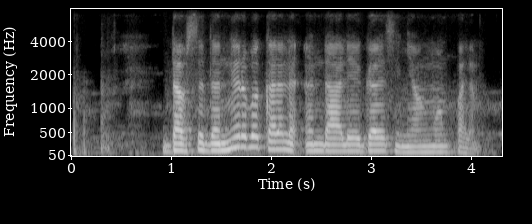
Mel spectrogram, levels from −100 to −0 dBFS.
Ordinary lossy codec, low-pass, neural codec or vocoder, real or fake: Opus, 16 kbps; 7.2 kHz; none; real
